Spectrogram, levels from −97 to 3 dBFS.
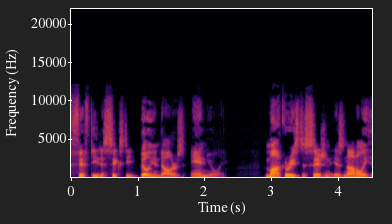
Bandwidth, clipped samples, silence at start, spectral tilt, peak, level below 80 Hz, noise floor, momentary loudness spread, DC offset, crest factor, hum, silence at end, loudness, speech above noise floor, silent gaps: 11 kHz; under 0.1%; 0 s; -4.5 dB/octave; -6 dBFS; -64 dBFS; -79 dBFS; 11 LU; under 0.1%; 24 dB; none; 0 s; -30 LUFS; 50 dB; none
